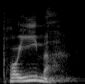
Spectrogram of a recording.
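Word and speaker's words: poema (ποίημα): Uh, the Greek word is pronounced poema, and we get our word poem from poema.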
